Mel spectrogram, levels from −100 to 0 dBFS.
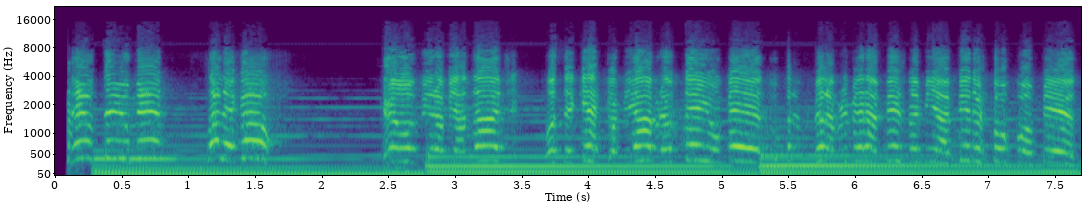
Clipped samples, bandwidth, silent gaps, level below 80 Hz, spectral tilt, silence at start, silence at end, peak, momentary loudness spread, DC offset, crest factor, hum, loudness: under 0.1%; 10.5 kHz; none; -34 dBFS; -3.5 dB/octave; 0.1 s; 0 s; -8 dBFS; 7 LU; under 0.1%; 16 dB; none; -21 LUFS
